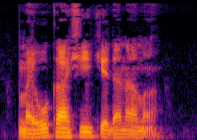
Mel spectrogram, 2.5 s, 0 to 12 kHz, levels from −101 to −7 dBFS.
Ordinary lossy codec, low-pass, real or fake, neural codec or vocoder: MP3, 48 kbps; 10.8 kHz; real; none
